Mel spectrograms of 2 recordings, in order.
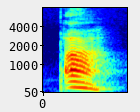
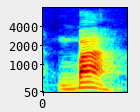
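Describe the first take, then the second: First: The first consonant is glottalized. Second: The first consonant is a plain b sound. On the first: The speaker calls it right. "entonces ya cambia el sonido de la B, sería pa" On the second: The speaker calls it wrong. "ya no se pronunciaría ba, como normalmente lo leemos en el español"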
